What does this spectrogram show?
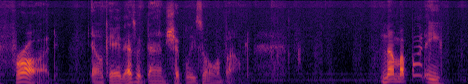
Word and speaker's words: Shipley: a hold of Don Shipley. Okay, and it's spelled just like it sounds, Shipley.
